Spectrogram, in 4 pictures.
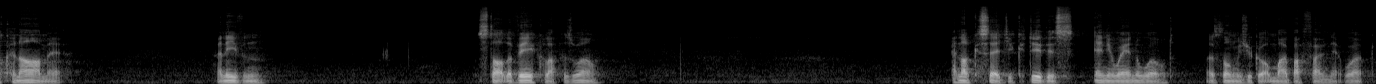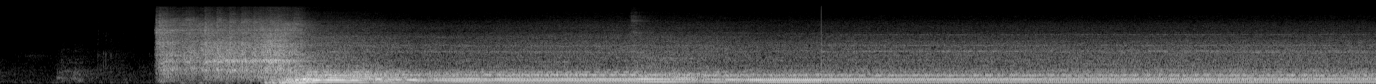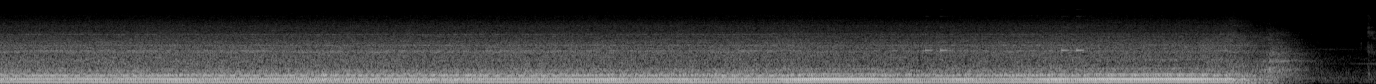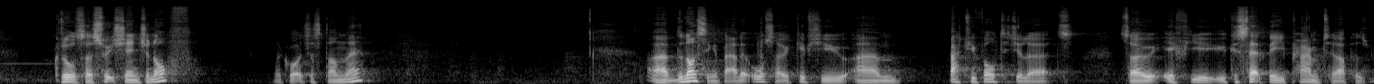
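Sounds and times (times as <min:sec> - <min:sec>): car engine starting and idling: 0:15.3 - 0:40.8.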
